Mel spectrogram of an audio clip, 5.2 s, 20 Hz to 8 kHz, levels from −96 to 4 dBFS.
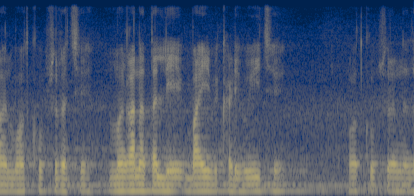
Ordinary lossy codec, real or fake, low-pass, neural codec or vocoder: none; real; 7.2 kHz; none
